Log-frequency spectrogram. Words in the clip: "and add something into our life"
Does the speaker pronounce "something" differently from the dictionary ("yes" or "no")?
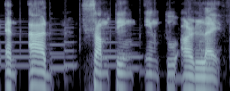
yes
